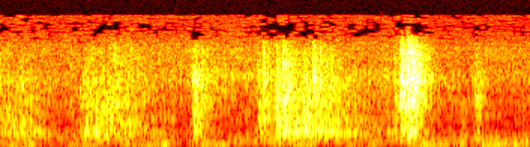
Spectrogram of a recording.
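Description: Garage doors rumble and rattle as they are pulled shut, with a few scraping clatters building to a solid bang near the end, with no voices.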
